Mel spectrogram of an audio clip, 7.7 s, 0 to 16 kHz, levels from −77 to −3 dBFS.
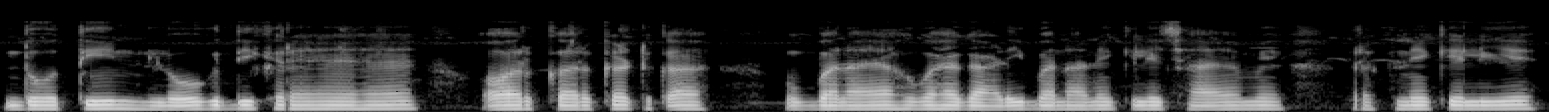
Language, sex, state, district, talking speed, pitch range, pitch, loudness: Hindi, male, Jharkhand, Garhwa, 155 wpm, 115-120 Hz, 115 Hz, -18 LUFS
